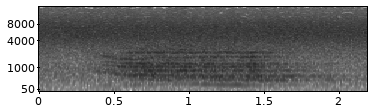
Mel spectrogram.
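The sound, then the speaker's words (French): A moose on a vast plain in Sweden in cool winter weather gives a single drawn-out, groaning call, a loud low bellow with a rich harmonic tone that swells and fades over about a second and a half against a faint background hiss. “Un grognement très sonore. Ça doit être une grosse bestiole.”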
